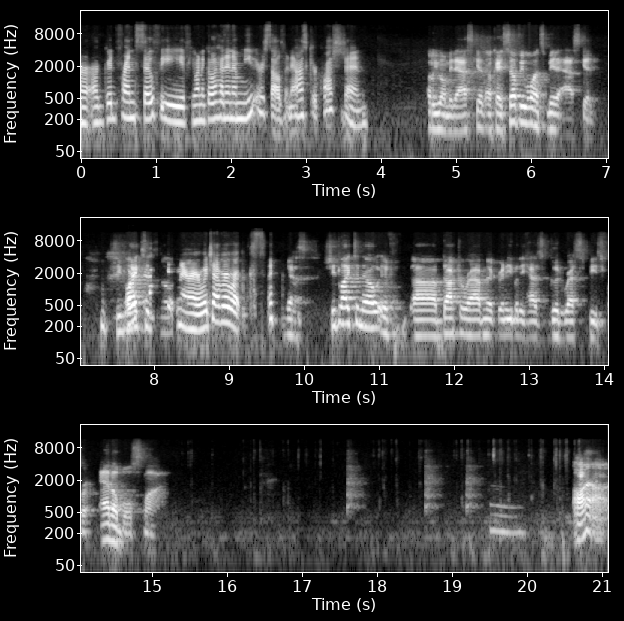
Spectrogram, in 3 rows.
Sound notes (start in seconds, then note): 7.3 laughs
